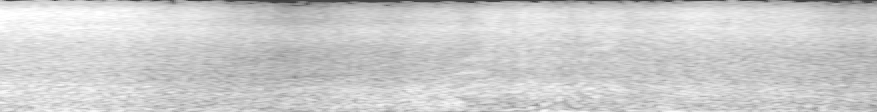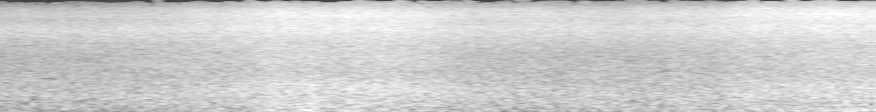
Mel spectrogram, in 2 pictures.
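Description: Steady rushing wind with slow swells, rumbling low on the microphone.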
